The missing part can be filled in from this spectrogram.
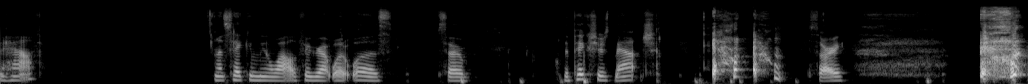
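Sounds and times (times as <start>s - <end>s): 
speech: 0.0s - 0.5s, 2.1s - 4.8s, 5.6s - 8.9s
harsh coughs: 7.0s - 7.9s, 9.8s - 10.2s.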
